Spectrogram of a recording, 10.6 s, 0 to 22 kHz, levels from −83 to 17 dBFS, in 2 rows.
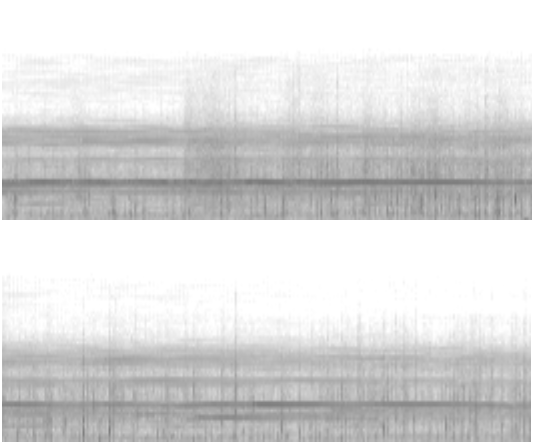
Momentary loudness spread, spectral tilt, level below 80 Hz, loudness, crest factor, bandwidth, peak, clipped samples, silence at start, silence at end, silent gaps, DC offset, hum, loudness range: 6 LU; 0.5 dB/octave; -66 dBFS; -33 LUFS; 18 dB; 18 kHz; -18 dBFS; under 0.1%; 0 s; 0 s; none; under 0.1%; none; 4 LU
